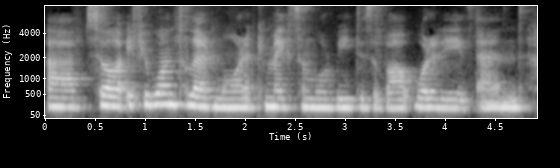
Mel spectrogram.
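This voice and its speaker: In an Italian accent, a woman speaks at a moderate pace with a medium pitch. Audible room echo surrounds her voice. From Italy. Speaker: YouTuber and UX designer. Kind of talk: casual vlog talk to camera. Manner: hesitant, many fillers.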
